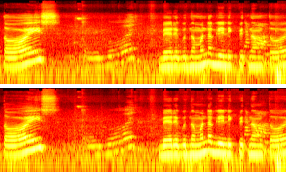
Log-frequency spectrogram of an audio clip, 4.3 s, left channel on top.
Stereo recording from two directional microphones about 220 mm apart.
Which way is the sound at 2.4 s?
15° right (ahead or behind).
